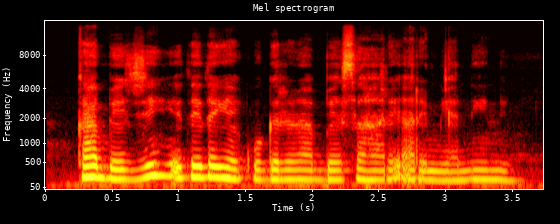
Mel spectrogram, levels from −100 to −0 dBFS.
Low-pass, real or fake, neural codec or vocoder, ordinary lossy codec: 14.4 kHz; fake; vocoder, 44.1 kHz, 128 mel bands, Pupu-Vocoder; none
